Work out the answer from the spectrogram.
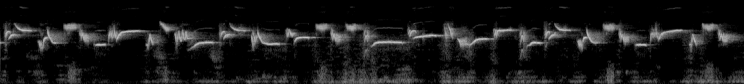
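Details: Clean recording of a caged Black-throated canary singing energetically as a tutor for other cage birds: continuous quick-fire high whistles, each note a sharp down-slurred sweep, run together in a bright, chattering flow.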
